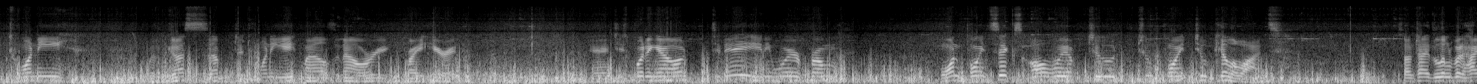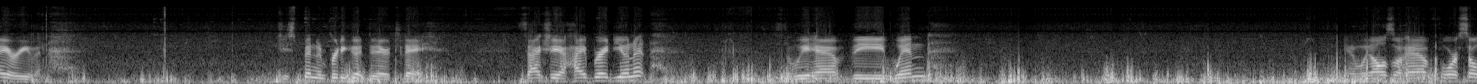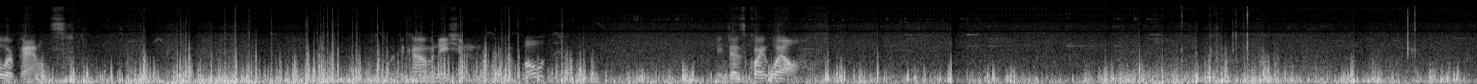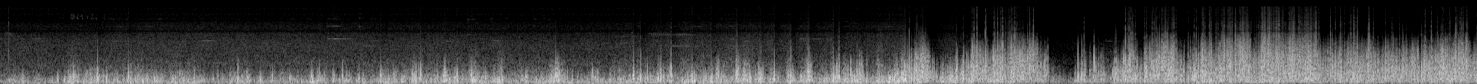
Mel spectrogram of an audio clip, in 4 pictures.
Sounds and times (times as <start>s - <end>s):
Wind noise (microphone): 0.0s - 59.0s
Speech: 0.1s - 0.8s, 1.5s - 4.6s, 5.9s - 8.5s, 9.4s - 12.9s, 14.0s - 15.3s, 17.5s - 19.2s, 20.0s - 21.3s, 22.6s - 24.3s, 28.2s - 30.3s, 33.4s - 35.2s, 36.7s - 37.6s.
